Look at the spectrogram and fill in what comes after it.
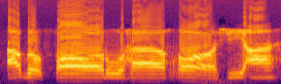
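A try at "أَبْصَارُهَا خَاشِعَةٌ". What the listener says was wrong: Jangan seolah ada jeda ya. Absaruha ya. Absaruha langsung setelah pantulan nyambung.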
